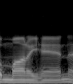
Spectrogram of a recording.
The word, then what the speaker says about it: Monaghan: We have Michelle Monaghan, I think, if I'm saying that correctly.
